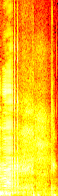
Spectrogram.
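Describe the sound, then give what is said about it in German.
A swinging trapeze creaks in a short, squeaky burst, with a couple of quick strained creaks near the start and another toward the end. It is moderately loud, with no talking. “der schaukelt gerade auf dem Trapez.”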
